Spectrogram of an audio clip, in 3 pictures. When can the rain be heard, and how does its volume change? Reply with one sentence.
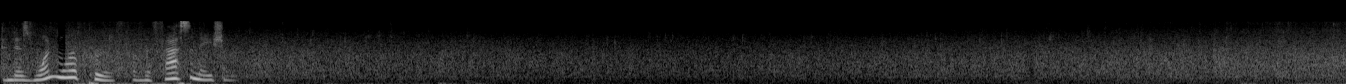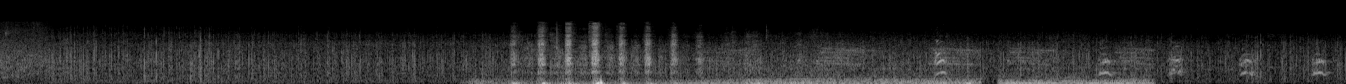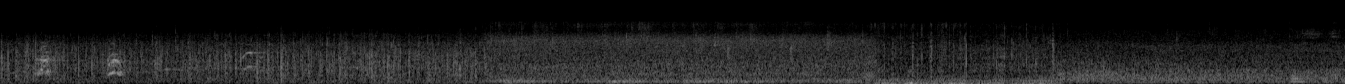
The rain can be heard from 0.0 to 40.3 s, at a steady volume.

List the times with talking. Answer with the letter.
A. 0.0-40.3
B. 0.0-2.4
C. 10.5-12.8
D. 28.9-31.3
B.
